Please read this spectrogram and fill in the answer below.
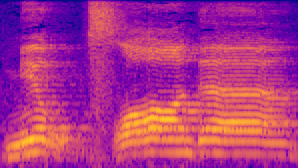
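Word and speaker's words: مرصادا: Sada, totally wrong. Sada, you're not pronouncing it with it, giving it its right. So sad is heavy, second part of the tongue. Slaw, dal, tip of the tongue behind the top two teeth. Da, slada.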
